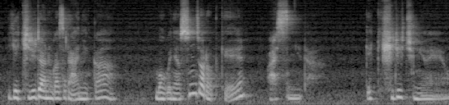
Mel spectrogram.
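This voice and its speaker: A woman preaching a sermon in an earnest, emphatic manner, often dropping to a soft, hushed voice. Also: fairly low pitch, vocal fry, slight background noise.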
